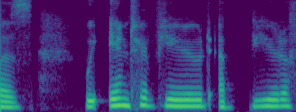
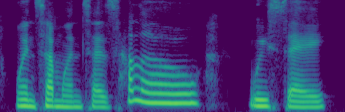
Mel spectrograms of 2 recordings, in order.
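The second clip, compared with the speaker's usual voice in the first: ordinary talk, nothing marked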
